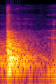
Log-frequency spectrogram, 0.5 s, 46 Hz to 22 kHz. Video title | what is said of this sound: honda crv 2011 m/t dijual wa 081390722655#crv #hondacrv | suaranya nyaring eh kedengeran 1 RT ya kalau digedor dengan keras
